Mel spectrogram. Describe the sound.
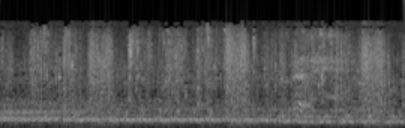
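A boat engine idling as the boat comes in toward an island. It makes a steady, low, rumbling drone mixed with a rough, wind-like hiss, and the level stays loud and constant from start to finish.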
